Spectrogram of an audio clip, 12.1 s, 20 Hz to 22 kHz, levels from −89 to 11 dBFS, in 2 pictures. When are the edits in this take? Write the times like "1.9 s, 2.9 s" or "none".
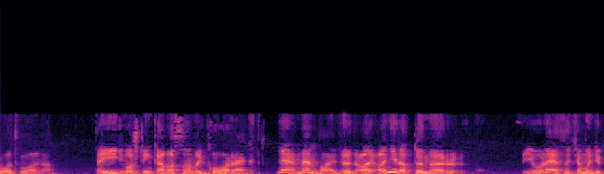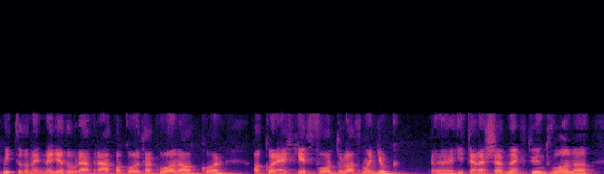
2.6 s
